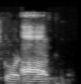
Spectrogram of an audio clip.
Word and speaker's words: Scourton: It is Scourton, for their recoveries, and hopefully they can be good to go for 2027.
